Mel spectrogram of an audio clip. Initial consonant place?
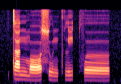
alveolar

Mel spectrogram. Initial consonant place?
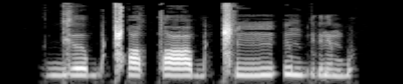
velar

